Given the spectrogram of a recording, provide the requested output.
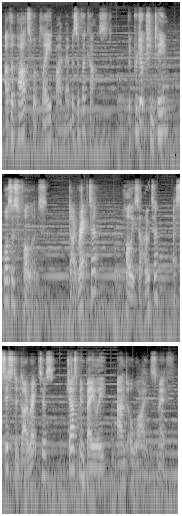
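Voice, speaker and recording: A man reading scripted closing credits as the announcer of an audio drama. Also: fairly low pitch.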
